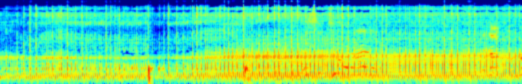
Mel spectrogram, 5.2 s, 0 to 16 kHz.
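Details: Homelite XL76 chainsaw with a stock chain: a small two-stroke buzzing at a steady, even idle with no stalling or hunting. The saw idles properly.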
